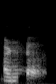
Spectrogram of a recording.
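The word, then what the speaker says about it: अंडे: Though there is a dot above the it is not nasal sound. It is just indicates that we need to elongate that last one.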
